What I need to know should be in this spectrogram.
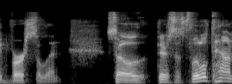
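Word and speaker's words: Würselen: little German town called Verselin. and it's spelled with a W, but you say Verscelin.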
